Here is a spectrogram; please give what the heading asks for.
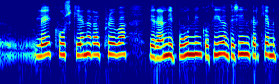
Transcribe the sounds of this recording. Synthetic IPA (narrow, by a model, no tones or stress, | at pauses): leːjkhuscɛːnɛɾalpʰɾʏːvajɛɾɛnːɪipuːniŋkɔɣθiːðant̪ɪsiːniŋkaɾ̥cʰɛːmʏ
